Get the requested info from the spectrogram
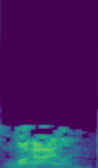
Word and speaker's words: Long Island: Well, see, people on Long Island don't actually say it like that. It's almost one word. No. It's Long Island. It's there is no G.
